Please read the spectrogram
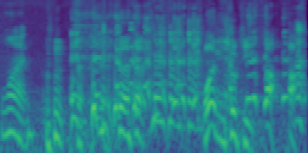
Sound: laughter

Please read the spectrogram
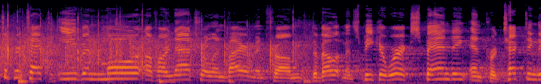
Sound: applause

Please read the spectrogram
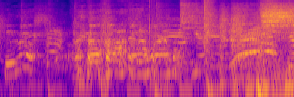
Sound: happy laugh sound

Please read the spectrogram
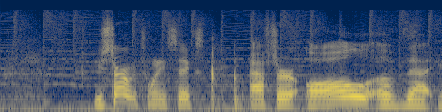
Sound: thumps cards

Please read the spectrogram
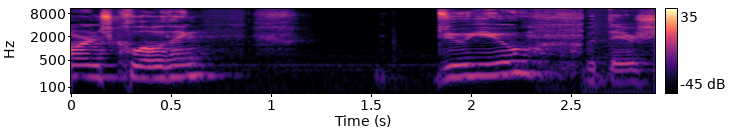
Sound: rapid breathing

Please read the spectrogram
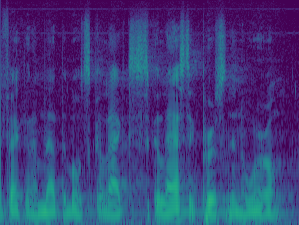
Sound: none

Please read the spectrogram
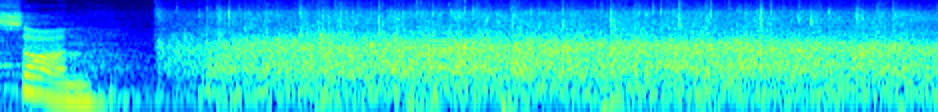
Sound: audience applauding

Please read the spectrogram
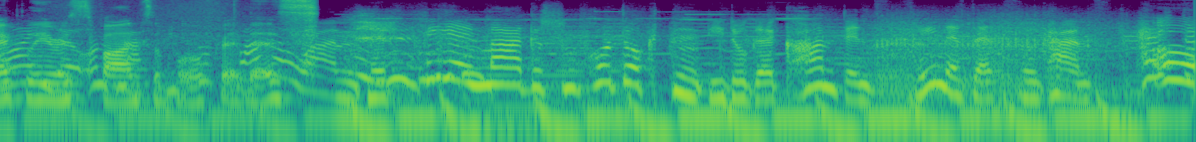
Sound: speaking German

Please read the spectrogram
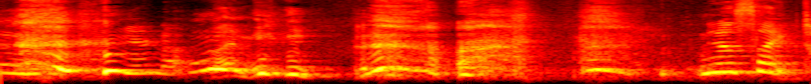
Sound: laughs

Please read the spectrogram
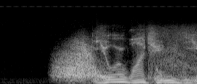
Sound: whoosh

